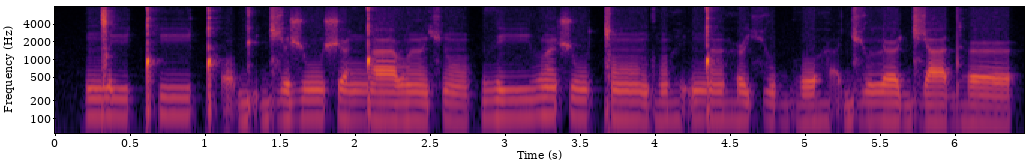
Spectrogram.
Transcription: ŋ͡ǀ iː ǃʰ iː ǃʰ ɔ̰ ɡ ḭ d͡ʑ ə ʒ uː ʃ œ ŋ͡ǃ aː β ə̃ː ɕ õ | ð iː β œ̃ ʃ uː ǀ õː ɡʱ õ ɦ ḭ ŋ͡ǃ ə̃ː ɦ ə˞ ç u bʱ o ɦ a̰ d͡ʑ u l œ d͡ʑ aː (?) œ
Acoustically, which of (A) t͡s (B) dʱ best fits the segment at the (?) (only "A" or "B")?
B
